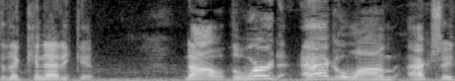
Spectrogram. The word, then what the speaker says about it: Agawam: Now, the word Agawam, actually pronounced Agam, the translation is fish curing spot.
